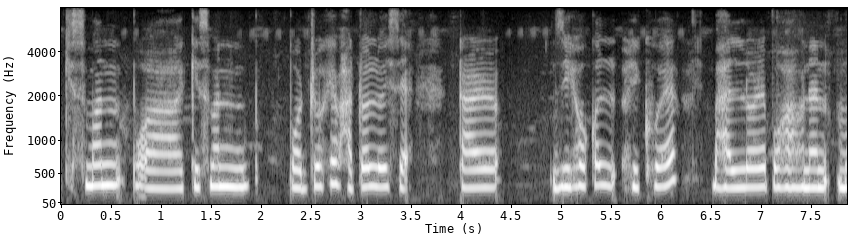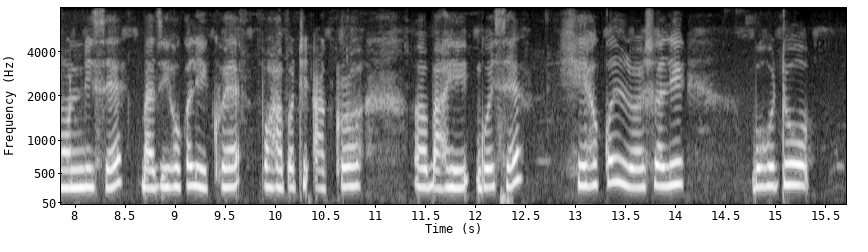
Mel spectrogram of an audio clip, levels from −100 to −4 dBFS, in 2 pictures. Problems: none marked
